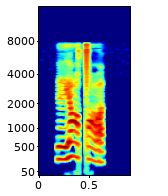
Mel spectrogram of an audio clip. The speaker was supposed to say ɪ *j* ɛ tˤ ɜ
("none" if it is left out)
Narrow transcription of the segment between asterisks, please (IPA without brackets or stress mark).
j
